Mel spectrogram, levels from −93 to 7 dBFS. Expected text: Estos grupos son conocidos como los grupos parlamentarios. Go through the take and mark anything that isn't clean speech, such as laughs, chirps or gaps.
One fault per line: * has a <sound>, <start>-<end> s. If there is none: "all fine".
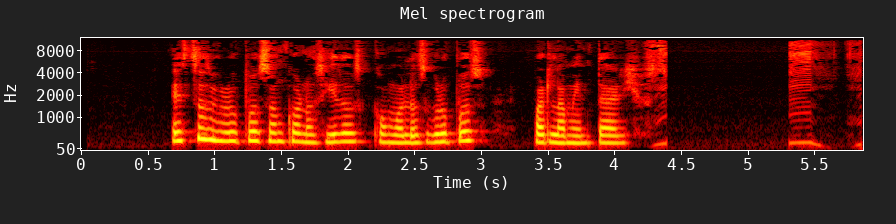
all fine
